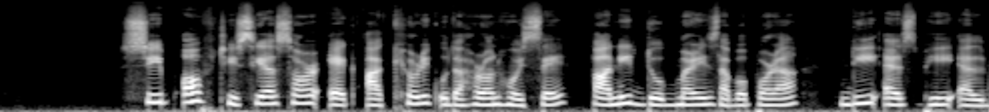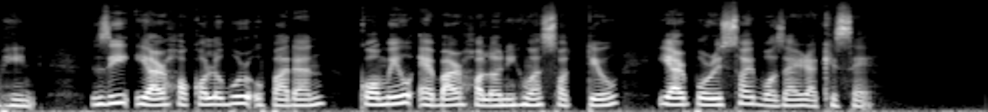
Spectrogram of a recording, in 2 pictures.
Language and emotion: Assamese, neutral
